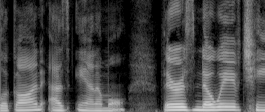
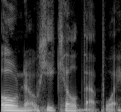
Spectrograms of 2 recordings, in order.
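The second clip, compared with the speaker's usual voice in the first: put-on proud tone, much quieter; 2 semitones lower, 6 dB quieter than usual. Quoting what Henry Lee Lucas said about a killing, mock-proud, imitating Henry Lee Lucas. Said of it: "he said it like that ... Like you're proud of it".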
